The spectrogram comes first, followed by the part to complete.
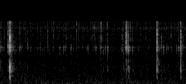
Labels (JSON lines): {"label": "ambient", "recorder": "HydroMoth"}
